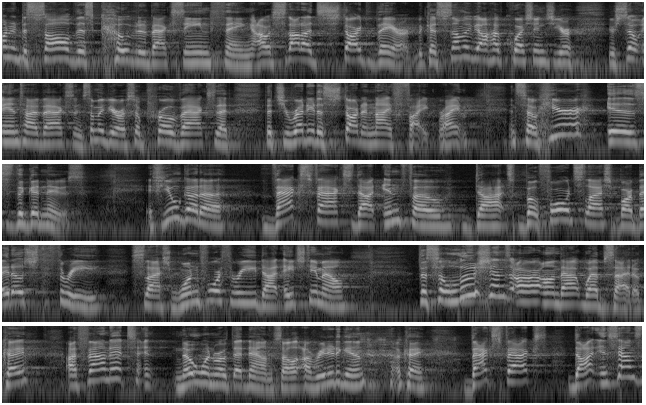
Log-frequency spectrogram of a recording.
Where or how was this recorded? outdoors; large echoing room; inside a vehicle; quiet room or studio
large echoing room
